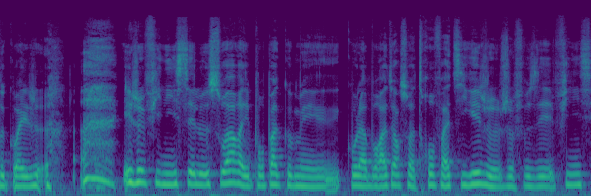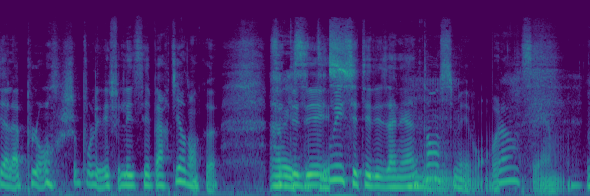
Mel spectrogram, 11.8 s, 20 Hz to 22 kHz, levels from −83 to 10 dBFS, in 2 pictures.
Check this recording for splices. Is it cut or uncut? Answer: cut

